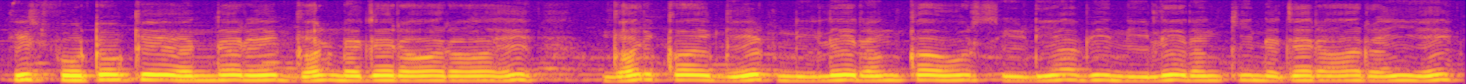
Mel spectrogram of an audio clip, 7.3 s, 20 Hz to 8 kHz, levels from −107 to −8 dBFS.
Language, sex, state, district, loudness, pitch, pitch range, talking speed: Hindi, male, Rajasthan, Jaipur, -15 LUFS, 170 Hz, 160-175 Hz, 220 wpm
